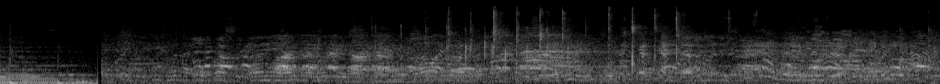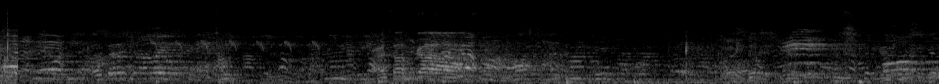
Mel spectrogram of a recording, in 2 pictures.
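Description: Young players shout and call to each other across an open sports field.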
